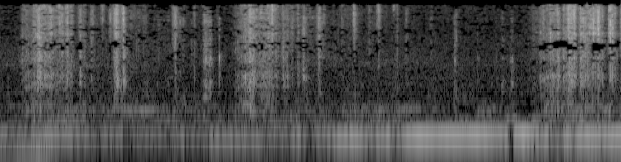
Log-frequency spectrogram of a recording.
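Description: A dark blade scrapes across a solid lime-green dry soap bar held between fingers with green painted nails, sending small cubes flying off. Repeated dry, bright scraping and crumbling bursts rise and fall over a steady low hum.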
